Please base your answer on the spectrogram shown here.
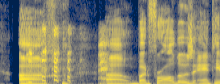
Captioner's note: laugh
